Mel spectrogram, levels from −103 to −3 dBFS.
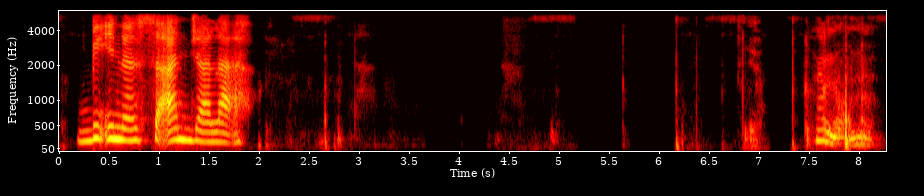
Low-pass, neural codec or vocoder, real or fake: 5.4 kHz; codec, 16 kHz, 4 kbps, FunCodec, trained on LibriTTS, 50 frames a second; fake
